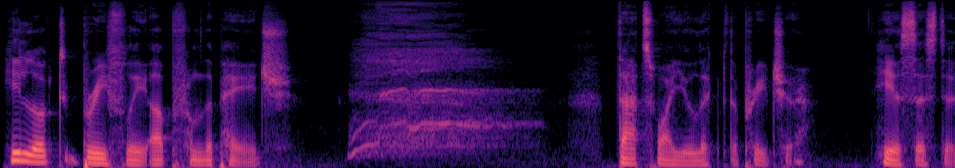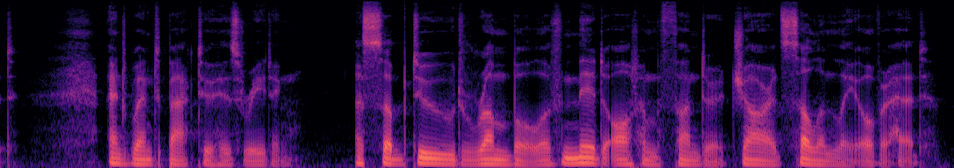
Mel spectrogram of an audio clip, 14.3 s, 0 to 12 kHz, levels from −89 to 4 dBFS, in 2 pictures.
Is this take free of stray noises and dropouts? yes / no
no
